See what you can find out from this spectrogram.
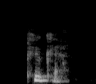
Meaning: A small, usually perforated, wave- and beach-polished shell fragment formed from the spire of a cone, found along beaches of Pacific islands, and used especially to make necklaces
- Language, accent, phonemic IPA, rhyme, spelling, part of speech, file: English, Southern England, /ˈpuːkə/, -uːkə, puka, noun, LL-Q1860 (eng)-puka.wav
